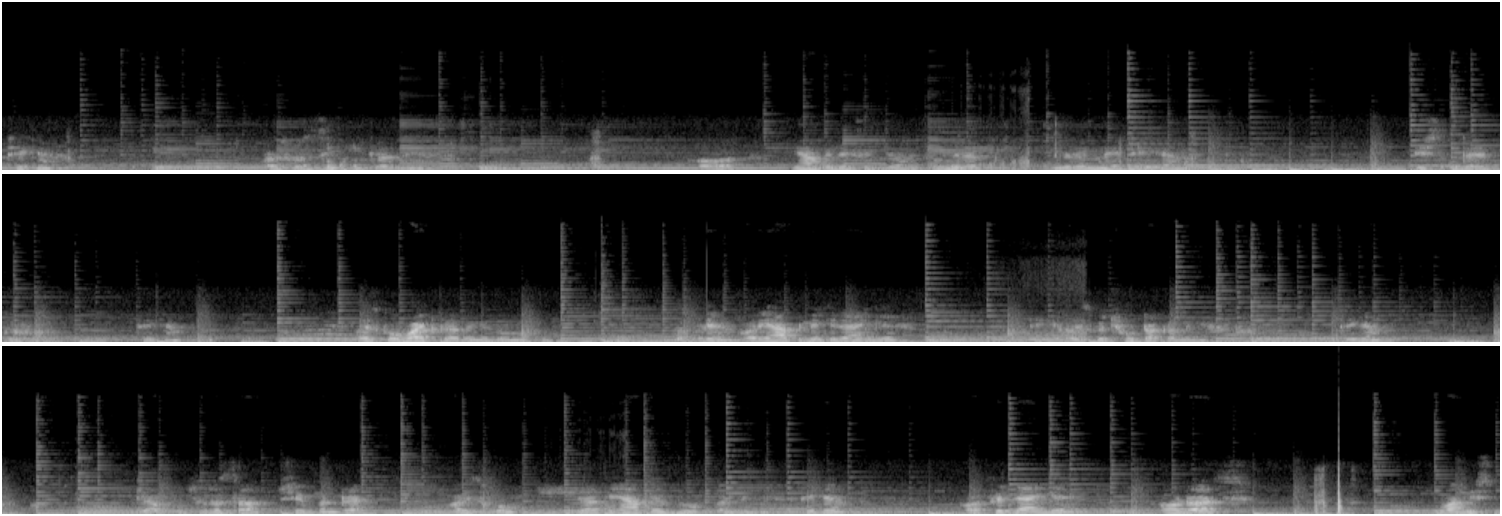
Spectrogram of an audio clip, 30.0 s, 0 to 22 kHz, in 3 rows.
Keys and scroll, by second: 2.3-3.2 typing, 7.9 ctrl+z.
